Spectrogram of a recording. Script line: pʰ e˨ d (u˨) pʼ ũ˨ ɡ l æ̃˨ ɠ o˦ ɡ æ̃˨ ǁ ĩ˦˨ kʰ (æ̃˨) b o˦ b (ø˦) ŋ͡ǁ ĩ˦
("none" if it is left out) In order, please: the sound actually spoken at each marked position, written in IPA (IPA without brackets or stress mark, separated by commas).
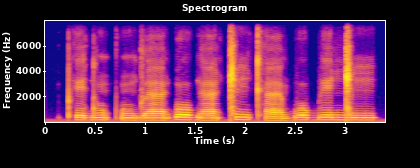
ũ˨, æ̃˨, e˦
